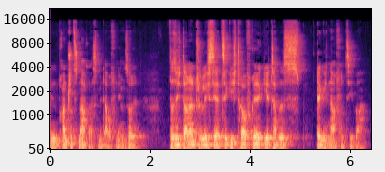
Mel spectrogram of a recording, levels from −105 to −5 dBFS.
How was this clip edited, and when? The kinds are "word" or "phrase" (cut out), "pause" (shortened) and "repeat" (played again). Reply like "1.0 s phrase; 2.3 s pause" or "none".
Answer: 2.2 s pause; 5.2 s pause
